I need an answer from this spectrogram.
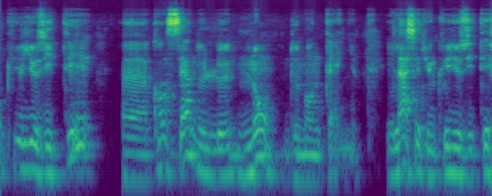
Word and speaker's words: Montaigne: sans le dis donc il devait effectivement prononcés montagne comme en principe pour n'aurait dû on devait prononcer montagne à l'époque de la vie de l'auteur ensuite on a réintroduit la graphie originale pour ainsi dire et non et on a adopté la prononciation moderne montaigne qui en principe ne correspond pas à la prononciation de l'époque voilà alors après ces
